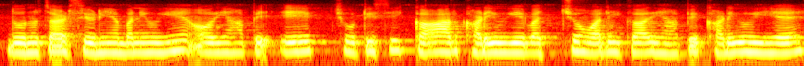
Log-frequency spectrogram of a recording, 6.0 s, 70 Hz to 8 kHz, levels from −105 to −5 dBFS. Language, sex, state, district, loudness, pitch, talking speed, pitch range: Hindi, female, Bihar, West Champaran, -18 LUFS, 185 Hz, 240 wpm, 185-195 Hz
